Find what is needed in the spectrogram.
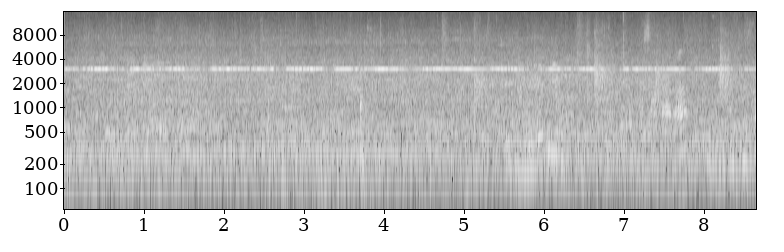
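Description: Street ambience with indistinct voices of passersby and people at café tables over a steady wash of town noise. A thin steady high-pitched tone sits above it, and a few light clicks come near the end.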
